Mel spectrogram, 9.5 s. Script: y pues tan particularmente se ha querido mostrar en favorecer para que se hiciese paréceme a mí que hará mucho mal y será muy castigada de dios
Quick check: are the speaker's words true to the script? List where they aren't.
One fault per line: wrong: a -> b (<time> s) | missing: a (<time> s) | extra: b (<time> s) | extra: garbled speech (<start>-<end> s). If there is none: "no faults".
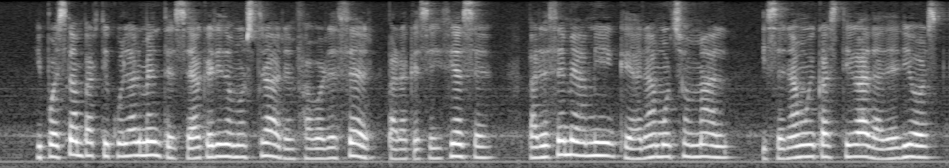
no faults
